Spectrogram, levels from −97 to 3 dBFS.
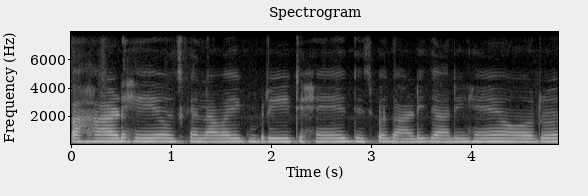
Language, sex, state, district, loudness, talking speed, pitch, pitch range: Hindi, female, Bihar, Supaul, -30 LUFS, 170 wpm, 230 Hz, 225-230 Hz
